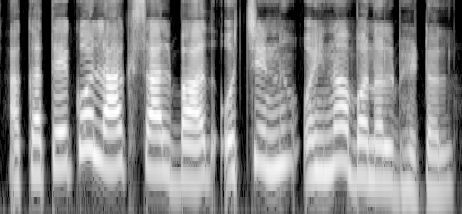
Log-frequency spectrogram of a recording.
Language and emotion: Maithili, neutral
